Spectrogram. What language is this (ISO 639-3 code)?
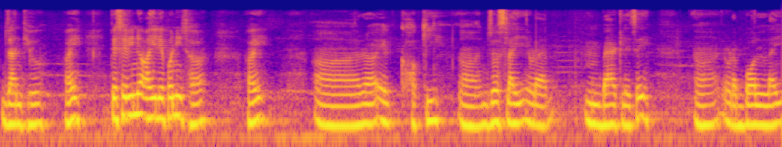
nep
